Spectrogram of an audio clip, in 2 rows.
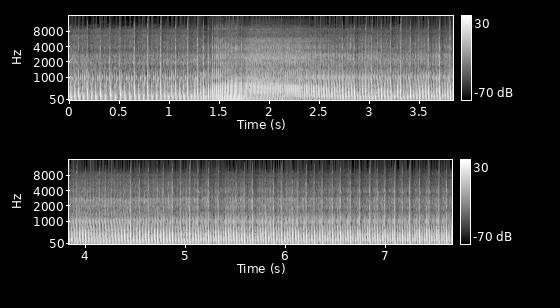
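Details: Vintage McCulloch 250 chainsaw running after a restoration: crisp, rapid two-stroke popping rises with a quick blip, then settles to a steady, even idle; runs cleanly.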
